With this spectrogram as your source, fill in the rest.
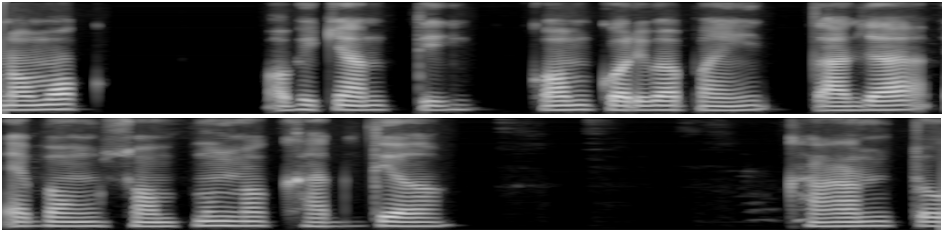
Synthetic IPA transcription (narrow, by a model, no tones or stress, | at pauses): nɔmɔk̚ | ɔ̰bʱikjant̪i | kɔmkɔɾibapaĩt̪ad͡ʒaḛbɔŋsɔmpuɾnɔkʰad̪jɔ | kʰant̪u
